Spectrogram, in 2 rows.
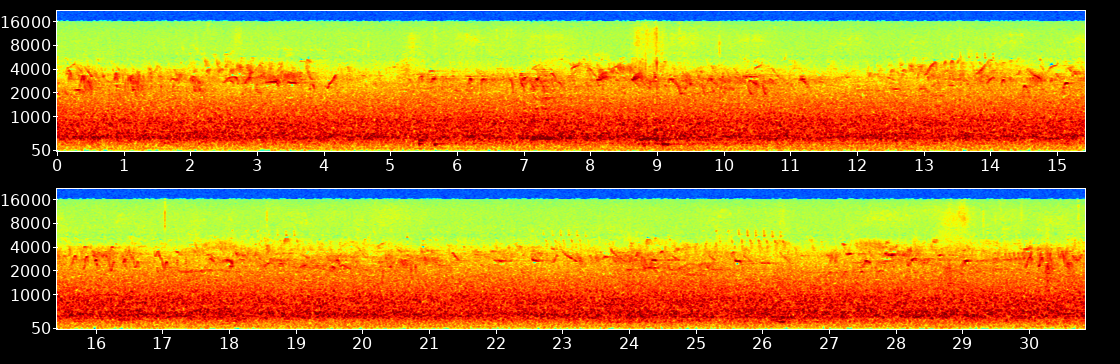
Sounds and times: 0.0s river 30.8s

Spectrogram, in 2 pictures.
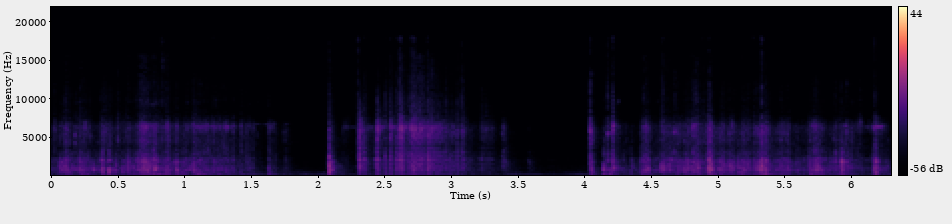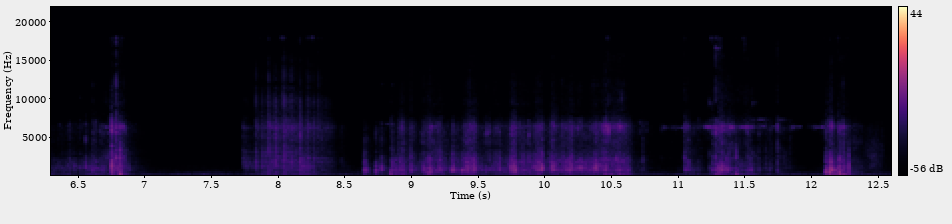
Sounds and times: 0.0s searching screws from box 1.7s
4.1s searching screws from box 6.9s
7.8s searching screws from box 12.6s

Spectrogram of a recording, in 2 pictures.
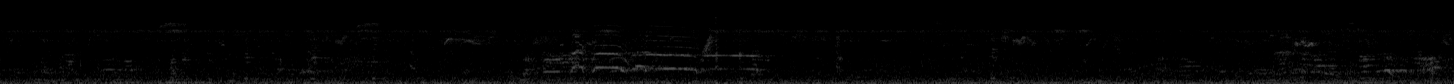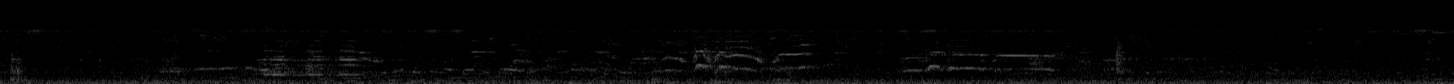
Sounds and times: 0.0s birds 29.0s
0.0s insects 29.0s
5.2s roosters 8.6s
19.1s roosters 26.1s

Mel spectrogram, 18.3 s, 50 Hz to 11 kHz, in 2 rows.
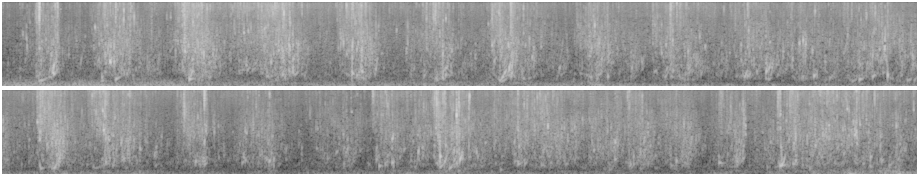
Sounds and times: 0.0s strong wind 7.2s
0.0s waves reaching the shore 18.3s
17.2s strong wind 18.3s

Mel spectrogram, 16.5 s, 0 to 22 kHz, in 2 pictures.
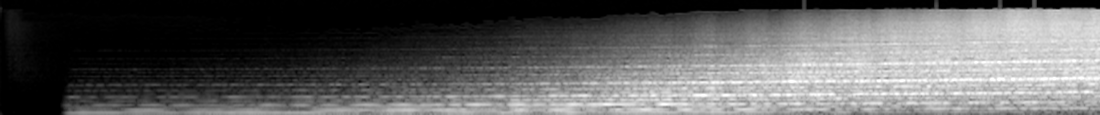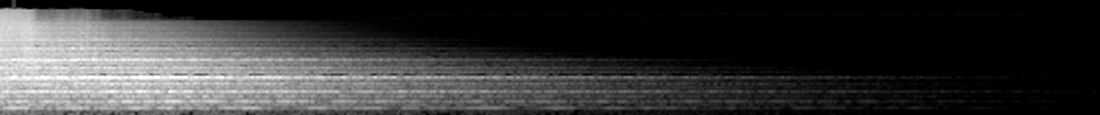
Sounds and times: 0.5s synth 11.2s

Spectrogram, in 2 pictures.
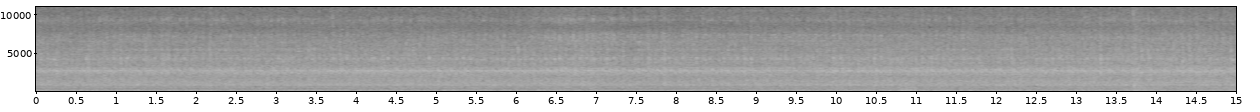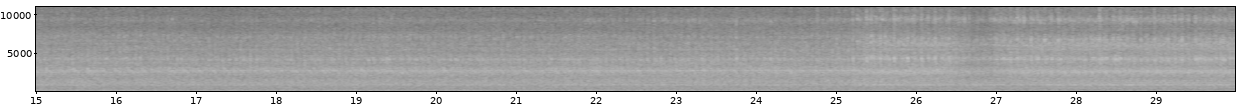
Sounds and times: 0.0s Medium duty medic truck idling then driving away 29.9s
13.5s truck doors closing 14.4s

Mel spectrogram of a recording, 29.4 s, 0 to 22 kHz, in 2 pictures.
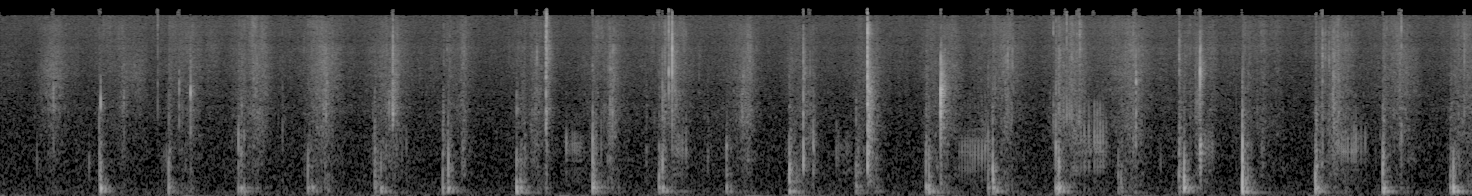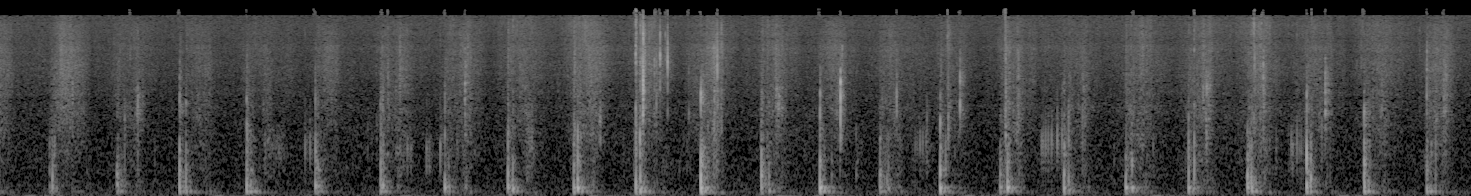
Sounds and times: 0.4s footsteps 29.4s

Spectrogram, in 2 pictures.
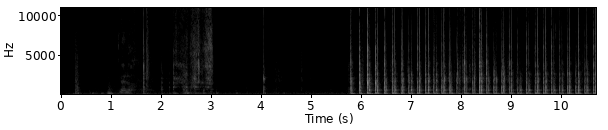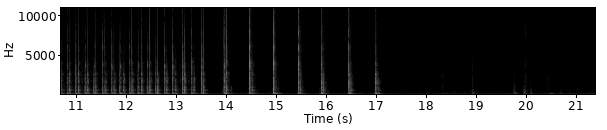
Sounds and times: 2.0s knife on wood 3.1s

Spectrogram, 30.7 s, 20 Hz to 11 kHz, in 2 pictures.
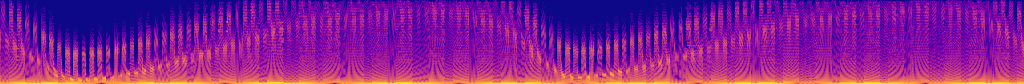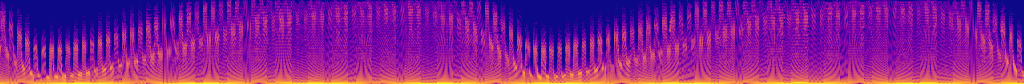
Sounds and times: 0.0s synth 5.5s
6.5s synth 11.6s
14.4s synth 19.4s
21.9s synth 27.0s
29.2s synth 30.7s

